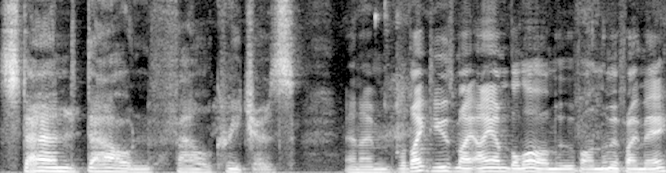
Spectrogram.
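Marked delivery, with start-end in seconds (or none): 0.0-2.9 echoing, commanding voice, very slow and drawn out. Voicing a character ordering creatures to retreat: commanding echoing voice. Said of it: "my voice echoes a little bit as I say this".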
